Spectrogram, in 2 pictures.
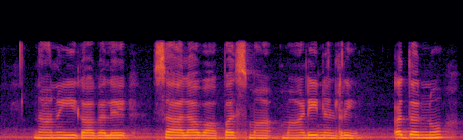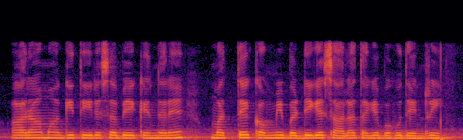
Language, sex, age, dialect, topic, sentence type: Kannada, female, 18-24, Central, banking, question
